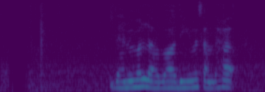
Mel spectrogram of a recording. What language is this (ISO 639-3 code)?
sin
